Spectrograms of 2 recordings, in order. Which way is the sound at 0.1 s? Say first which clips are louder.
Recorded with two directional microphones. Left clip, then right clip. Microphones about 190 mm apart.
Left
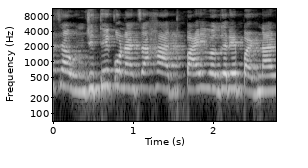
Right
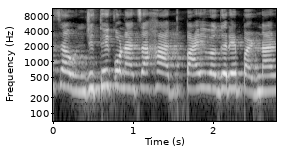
Right 5 dB; 15° right (ahead or behind).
